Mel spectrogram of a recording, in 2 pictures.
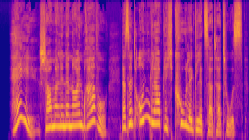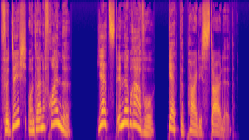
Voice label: Werbung; Bravo

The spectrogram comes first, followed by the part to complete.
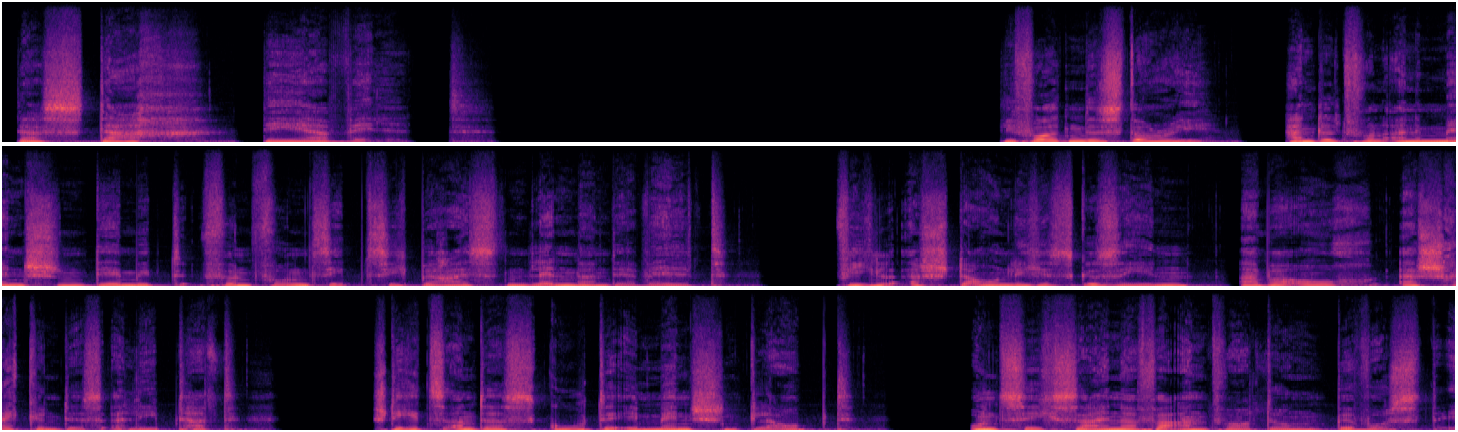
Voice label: Doku; Nepal

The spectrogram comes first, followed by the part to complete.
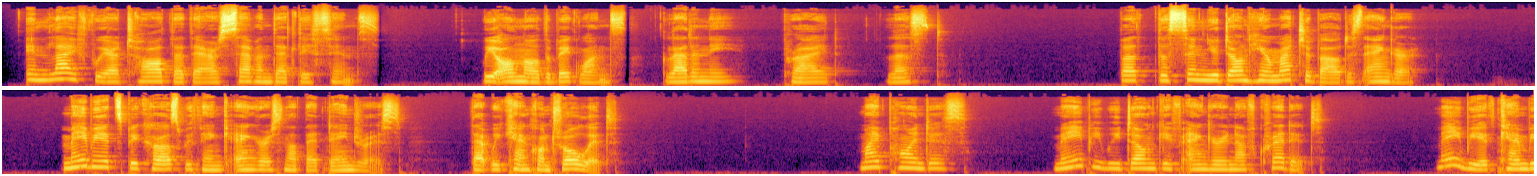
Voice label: Hoerbuch engl; Anger

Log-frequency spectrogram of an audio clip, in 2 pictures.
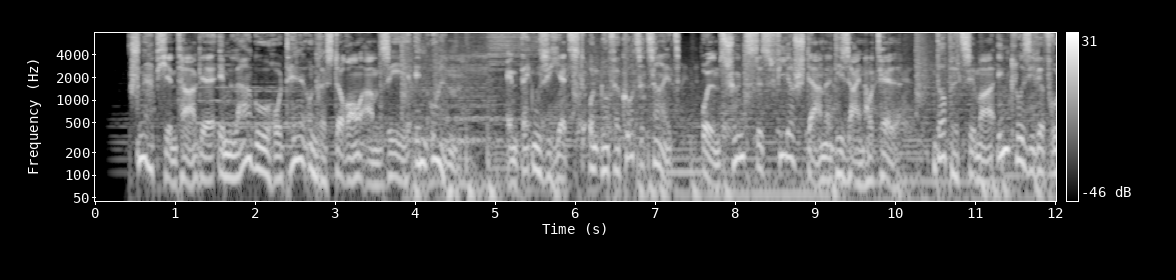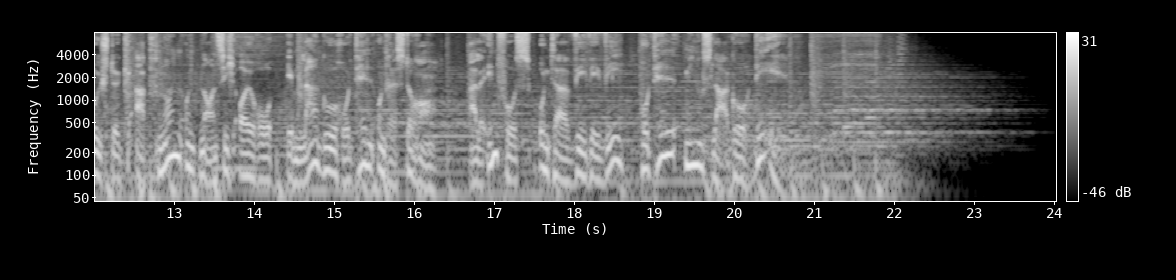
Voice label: Hotel, Sprecher

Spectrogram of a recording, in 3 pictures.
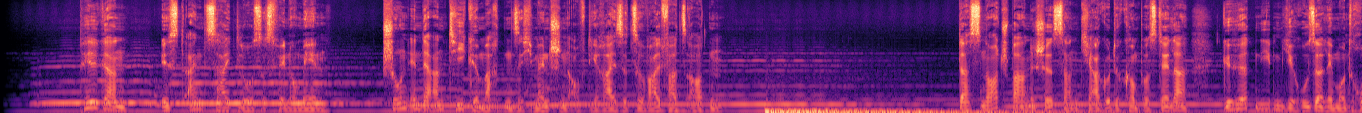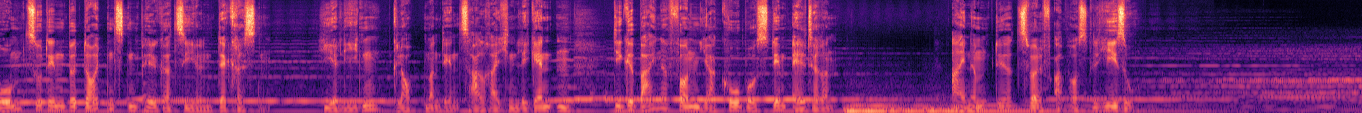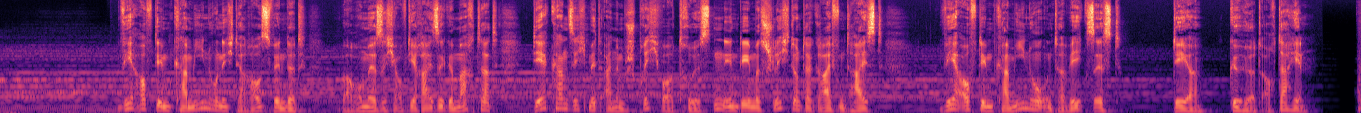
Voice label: doku; camino

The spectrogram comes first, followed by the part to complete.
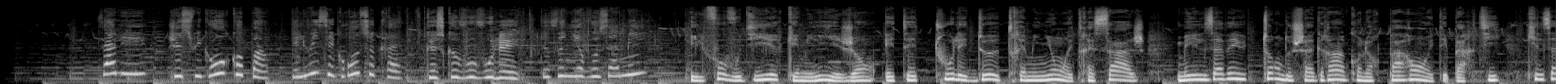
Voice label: Zeichentrick franzoesisch

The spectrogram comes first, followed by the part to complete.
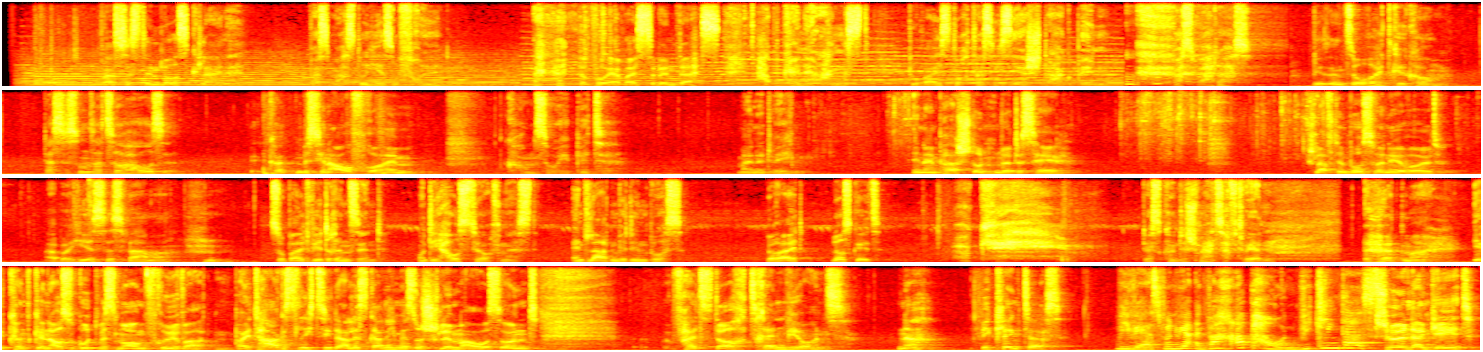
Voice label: Synchron weich jung sanft freundlich vorsichtig emotional; Tales of Vesperia; Spiderhole

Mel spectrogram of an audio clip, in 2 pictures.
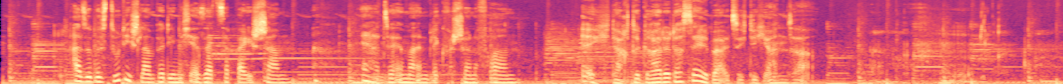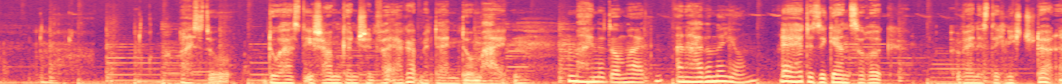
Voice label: Dialog Thriller

